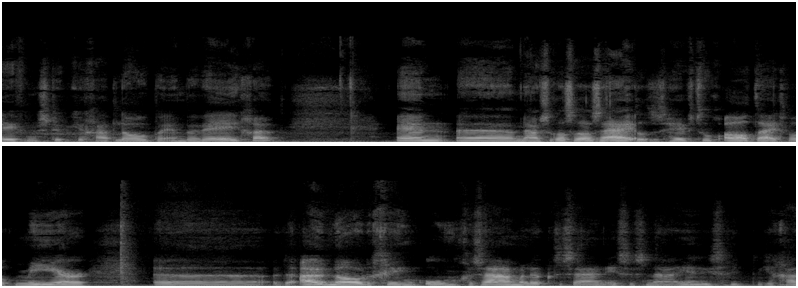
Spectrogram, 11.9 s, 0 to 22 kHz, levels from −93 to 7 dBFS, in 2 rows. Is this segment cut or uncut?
cut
